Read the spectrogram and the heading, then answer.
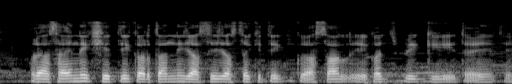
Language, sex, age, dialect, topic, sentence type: Marathi, male, 18-24, Varhadi, agriculture, question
